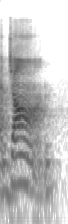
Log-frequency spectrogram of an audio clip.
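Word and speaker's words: jawn: It's like the word John, Jess. It's J-A-W-N. It's like, oh, that's my John.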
